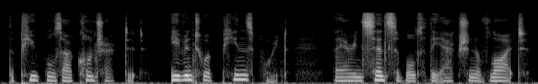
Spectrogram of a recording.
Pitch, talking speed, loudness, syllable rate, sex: 170 Hz, 190 wpm, -23 LUFS, 6.0 syllables/s, female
